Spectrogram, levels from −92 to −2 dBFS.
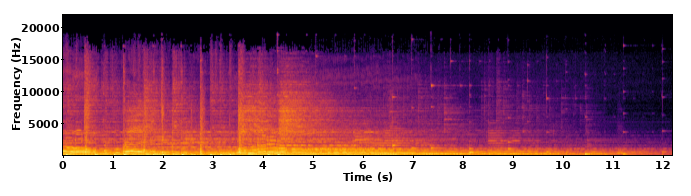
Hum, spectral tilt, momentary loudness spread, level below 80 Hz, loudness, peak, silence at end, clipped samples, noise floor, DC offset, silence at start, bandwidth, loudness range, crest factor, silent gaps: none; -5.5 dB/octave; 16 LU; -20 dBFS; -14 LUFS; 0 dBFS; 0 s; under 0.1%; -34 dBFS; under 0.1%; 0 s; 17.5 kHz; 11 LU; 14 dB; none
